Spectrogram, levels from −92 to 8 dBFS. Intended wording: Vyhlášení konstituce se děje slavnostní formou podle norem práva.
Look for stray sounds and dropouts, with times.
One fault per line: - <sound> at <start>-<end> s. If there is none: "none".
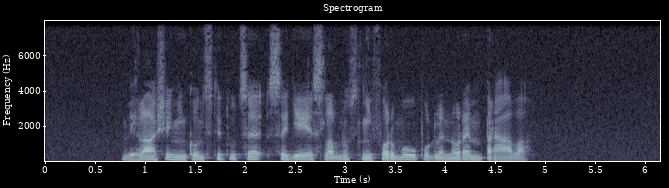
none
